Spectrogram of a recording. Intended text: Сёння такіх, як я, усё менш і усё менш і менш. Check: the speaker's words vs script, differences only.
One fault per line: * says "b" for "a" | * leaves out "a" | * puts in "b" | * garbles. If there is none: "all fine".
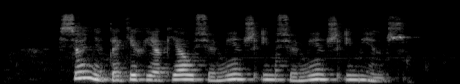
all fine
